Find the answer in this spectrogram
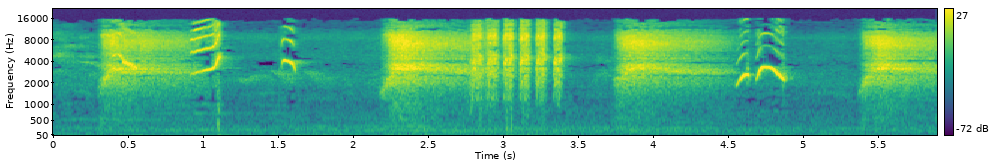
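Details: A greater green leafbird sings in gacor fashion as a lure for other birds. Grating buzzy bursts alternate with a rapid rattle of clicks and a pair of bright rising-and-falling whistled notes.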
